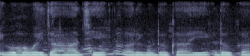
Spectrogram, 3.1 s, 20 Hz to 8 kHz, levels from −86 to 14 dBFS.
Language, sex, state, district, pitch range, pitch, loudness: Sadri, female, Chhattisgarh, Jashpur, 225-235 Hz, 230 Hz, -15 LUFS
